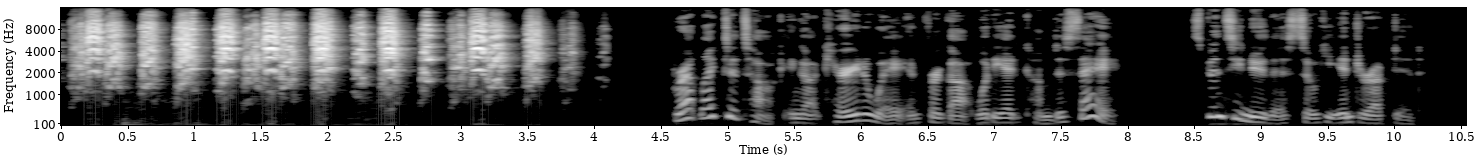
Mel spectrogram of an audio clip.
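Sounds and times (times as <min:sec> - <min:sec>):
parrot squawking: 0:00.0 - 0:04.1
speech: 0:04.6 - 0:08.0, 0:08.6 - 0:10.3.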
